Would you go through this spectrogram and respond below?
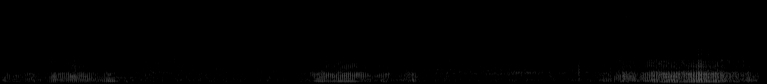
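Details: A pet dog asleep indoors, snoring in soft rhythmic bursts: three raspy breaths about every three seconds, each with a low buzzy rattle, the last one loudest, in a quiet room.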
